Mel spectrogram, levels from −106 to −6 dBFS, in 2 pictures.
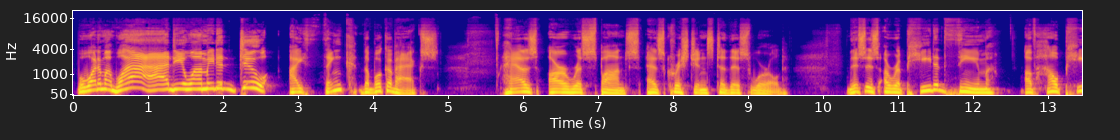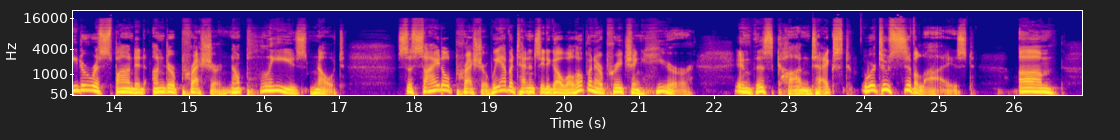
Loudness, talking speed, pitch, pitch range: -14 LUFS, 130 wpm, 125 Hz, 105-155 Hz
